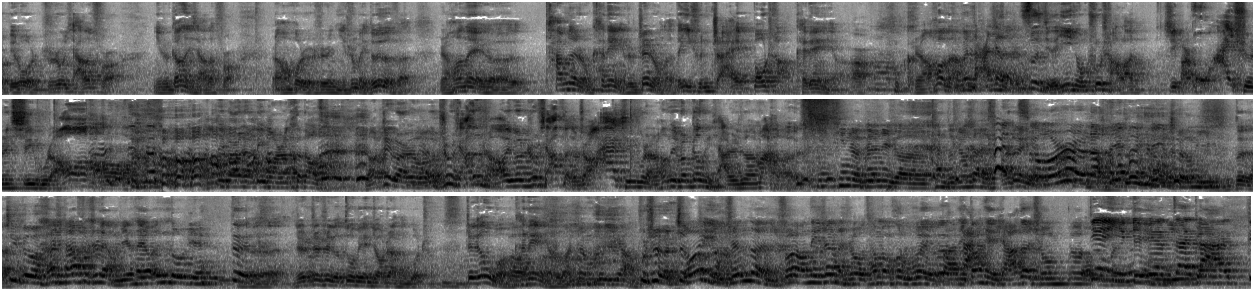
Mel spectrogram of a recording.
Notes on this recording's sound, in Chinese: 本期节目为在张大妈办公区用录音笔录制，可能有街道上的杂音，请见谅。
